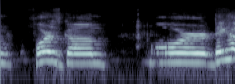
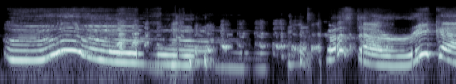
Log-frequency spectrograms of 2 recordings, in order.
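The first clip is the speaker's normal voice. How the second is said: gushing delight; 6 dB louder than usual. Retold or imitated. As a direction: gush like it's the most exotic place.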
